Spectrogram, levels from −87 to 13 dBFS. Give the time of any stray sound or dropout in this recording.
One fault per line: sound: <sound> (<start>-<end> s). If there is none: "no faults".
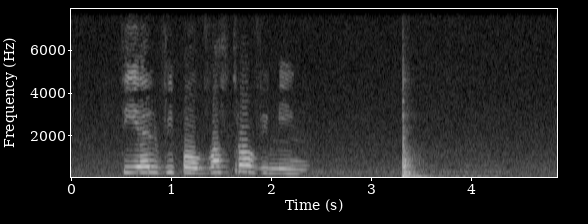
sound: thud (3.3-4.3 s)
